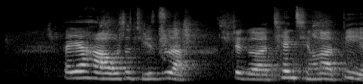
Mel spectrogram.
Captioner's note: Mandarin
